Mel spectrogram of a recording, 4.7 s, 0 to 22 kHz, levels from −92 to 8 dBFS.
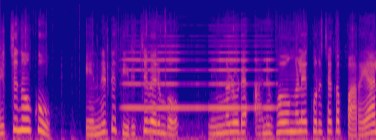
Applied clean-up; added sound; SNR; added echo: neural mask model RNNoise.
